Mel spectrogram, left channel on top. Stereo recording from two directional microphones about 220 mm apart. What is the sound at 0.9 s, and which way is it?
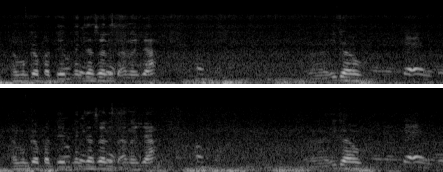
Speech, 15° left (ahead or behind).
